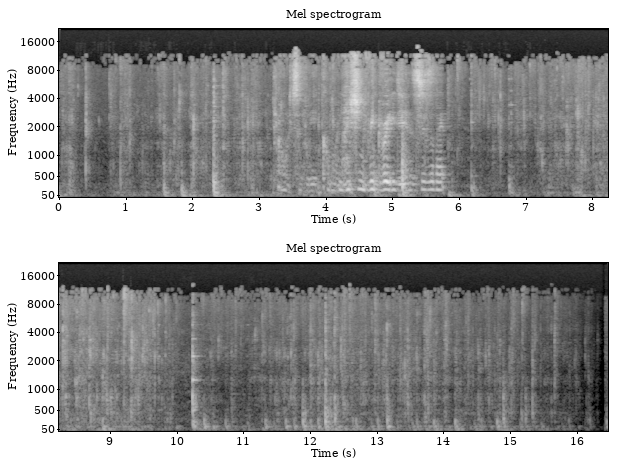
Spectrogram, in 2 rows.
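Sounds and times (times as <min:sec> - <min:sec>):
spoon stirring a marrow pudding mixture with eggs: 0:00.0 - 0:14.7
speech: 0:03.4 - 0:06.0.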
